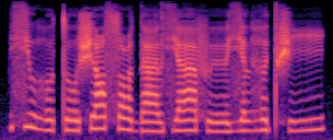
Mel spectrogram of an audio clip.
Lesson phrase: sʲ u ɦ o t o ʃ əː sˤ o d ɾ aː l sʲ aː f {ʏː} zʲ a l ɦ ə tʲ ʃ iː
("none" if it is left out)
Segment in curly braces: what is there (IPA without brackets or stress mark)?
ʏː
